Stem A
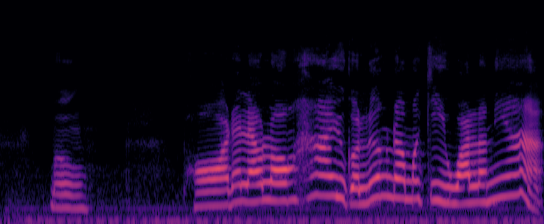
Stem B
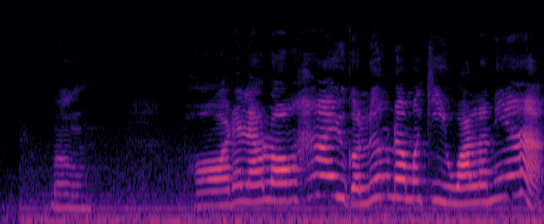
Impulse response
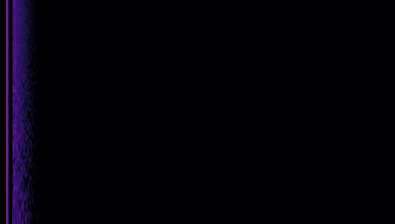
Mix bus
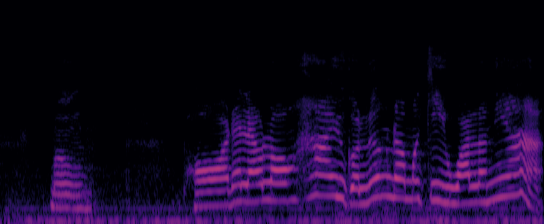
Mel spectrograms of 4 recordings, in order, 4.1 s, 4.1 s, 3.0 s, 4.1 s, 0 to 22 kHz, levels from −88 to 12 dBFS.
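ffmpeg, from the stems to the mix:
-filter_complex "[0:a]volume=0.668,asplit=2[s0][s1];[1:a]acrossover=split=180[s2][s3];[s3]acompressor=threshold=0.0158:ratio=6[s4];[s2][s4]amix=inputs=2:normalize=0,tremolo=f=250:d=0.824,adelay=2.2,volume=0.447[s5];[s1]apad=whole_len=180168[s6];[s5][s6]sidechaingate=range=0.0224:threshold=0.00158:ratio=16:detection=peak[s7];[s0][s7]amix=inputs=2:normalize=0,acompressor=threshold=0.00562:ratio=2"

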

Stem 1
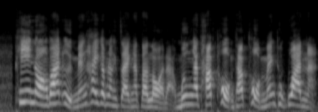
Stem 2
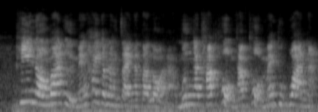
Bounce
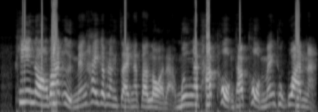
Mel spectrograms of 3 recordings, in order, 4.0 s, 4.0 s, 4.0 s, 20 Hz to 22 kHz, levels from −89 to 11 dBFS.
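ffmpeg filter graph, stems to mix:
-filter_complex "[0:a]agate=range=0.0224:threshold=0.00708:ratio=3:detection=peak,volume=1.26[s0];[1:a]highpass=f=1500:w=0.5412,highpass=f=1500:w=1.3066,asplit=2[s1][s2];[s2]adelay=4.3,afreqshift=2[s3];[s1][s3]amix=inputs=2:normalize=1,adelay=0.6,volume=0.447[s4];[s0][s4]amix=inputs=2:normalize=0,aeval=exprs='(mod(2.82*val(0)+1,2)-1)/2.82':c=same"

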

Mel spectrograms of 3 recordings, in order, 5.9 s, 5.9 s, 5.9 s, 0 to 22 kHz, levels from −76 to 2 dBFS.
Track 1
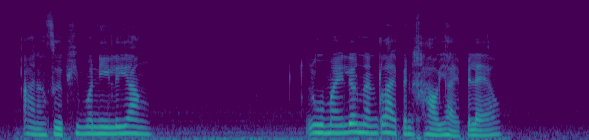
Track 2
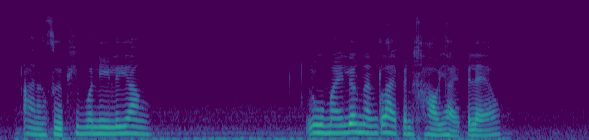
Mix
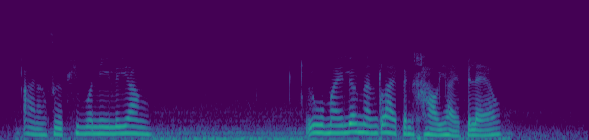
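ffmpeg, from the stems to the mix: -filter_complex "[0:a]lowpass=f=4700:w=0.5412,lowpass=f=4700:w=1.3066,tiltshelf=f=1300:g=4,dynaudnorm=f=240:g=7:m=2,volume=0.668[s0];[1:a]adelay=0.4,volume=0.376,asplit=2[s1][s2];[s2]apad=whole_len=259950[s3];[s0][s3]sidechaincompress=threshold=0.00316:ratio=4:attack=23:release=174[s4];[s4][s1]amix=inputs=2:normalize=0,highshelf=f=5600:g=-10"

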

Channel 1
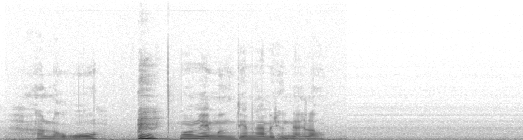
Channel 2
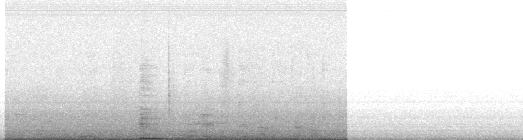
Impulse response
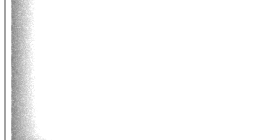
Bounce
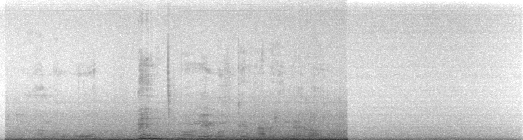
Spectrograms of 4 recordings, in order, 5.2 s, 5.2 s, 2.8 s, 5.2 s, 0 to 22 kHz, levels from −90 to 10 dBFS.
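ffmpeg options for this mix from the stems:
-filter_complex "[0:a]aemphasis=mode=production:type=50fm,volume=0.398[s0];[1:a]adelay=4.4,volume=0.708[s1];[s0][s1]amix=inputs=2:normalize=0,lowshelf=f=160:g=6.5,dynaudnorm=f=290:g=7:m=6.31,asoftclip=type=tanh:threshold=0.398"

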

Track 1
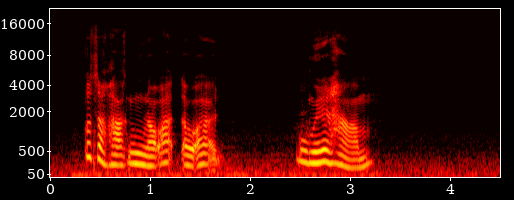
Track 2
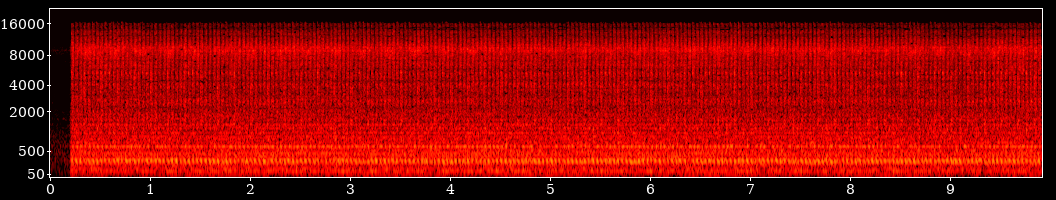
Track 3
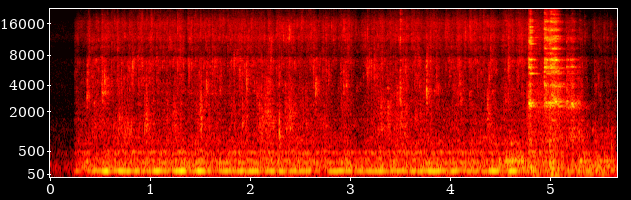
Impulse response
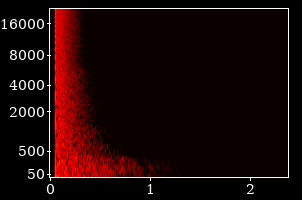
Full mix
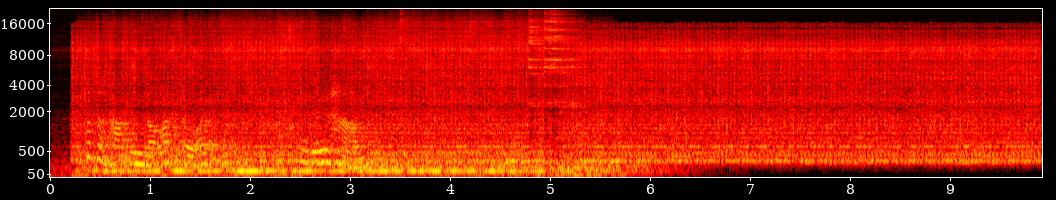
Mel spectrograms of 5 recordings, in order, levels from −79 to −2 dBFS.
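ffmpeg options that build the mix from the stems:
-filter_complex "[0:a]bandreject=f=60:t=h:w=6,bandreject=f=120:t=h:w=6,bandreject=f=180:t=h:w=6,bandreject=f=240:t=h:w=6,bandreject=f=300:t=h:w=6,bandreject=f=360:t=h:w=6,bandreject=f=420:t=h:w=6,bandreject=f=480:t=h:w=6,volume=1,asplit=2[s0][s1];[s1]volume=0.447[s2];[1:a]highpass=f=280:w=0.5412,highpass=f=280:w=1.3066,alimiter=level_in=1.19:limit=0.0631:level=0:latency=1:release=111,volume=0.841,volume=1.33,asplit=2[s3][s4];[s4]volume=0.562[s5];[2:a]equalizer=f=3100:w=1.1:g=-13.5,volume=0.531,asplit=2[s6][s7];[s7]volume=0.668[s8];[3:a]atrim=start_sample=2205[s9];[s2][s5][s8]amix=inputs=3:normalize=0[s10];[s10][s9]afir=irnorm=-1:irlink=0[s11];[s0][s3][s6][s11]amix=inputs=4:normalize=0,alimiter=limit=0.158:level=0:latency=1:release=74"

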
